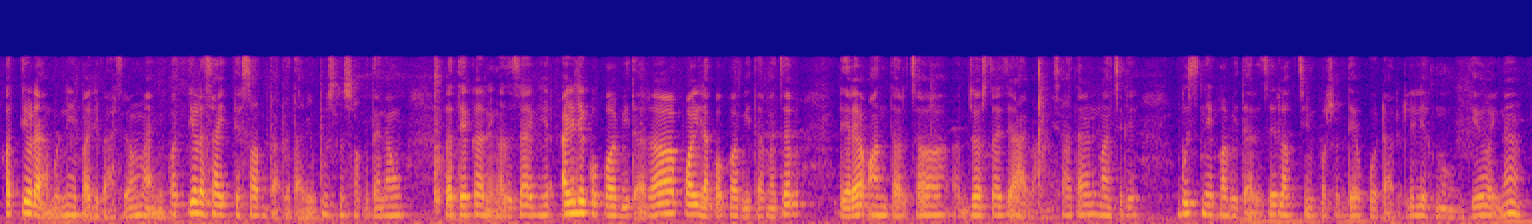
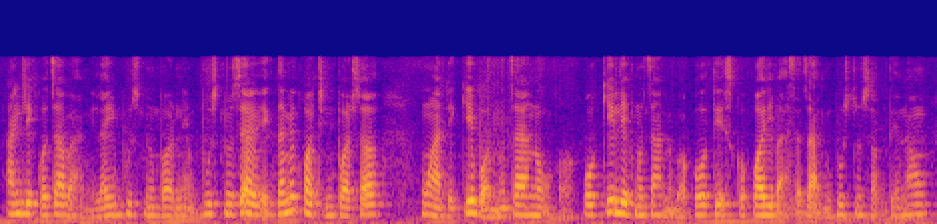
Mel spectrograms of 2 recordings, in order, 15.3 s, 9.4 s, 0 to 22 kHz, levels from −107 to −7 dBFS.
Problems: none marked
